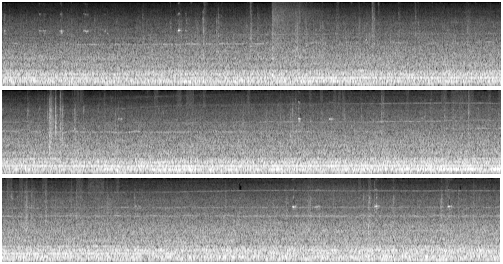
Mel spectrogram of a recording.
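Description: A truck's cab rattles and creaks over a rough road.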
